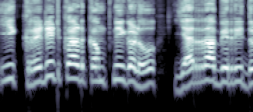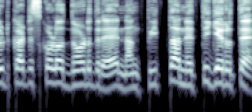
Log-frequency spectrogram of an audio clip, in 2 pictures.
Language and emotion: Kannada, angry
